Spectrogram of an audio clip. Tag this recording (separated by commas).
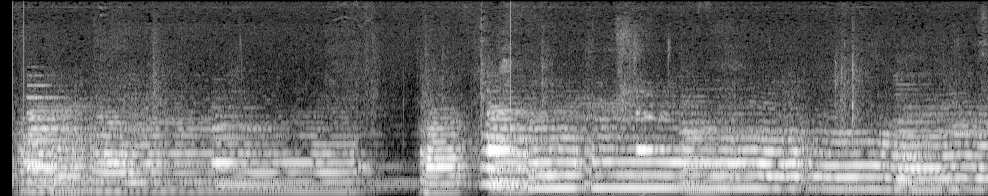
playing trombone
